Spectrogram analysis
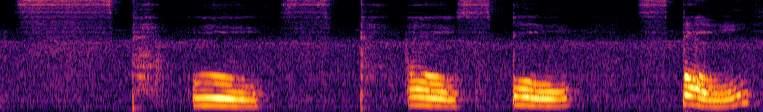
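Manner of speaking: "Sp-ul" stretched apart, then pushed closer each time until it makes "spole."; blending sounds. Shown as a demonstration. Teacher blending sp for pupils, stretched then joined. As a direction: slowly merge the blend into one sound. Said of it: "This is a blend".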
